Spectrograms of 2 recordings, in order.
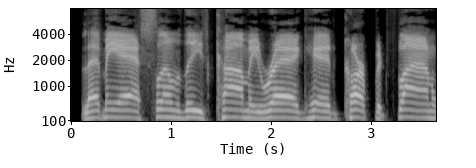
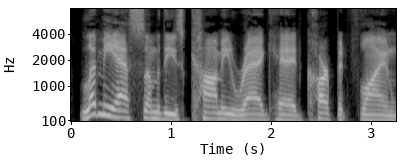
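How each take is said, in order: First: It is said in a put-on imitating voice. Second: It is said in the speaker's natural voice. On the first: Someone else's words are mimicked in their manner. "No, I won't do your voice" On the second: Someone else's words are read out plainly. "I'll do my voice"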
